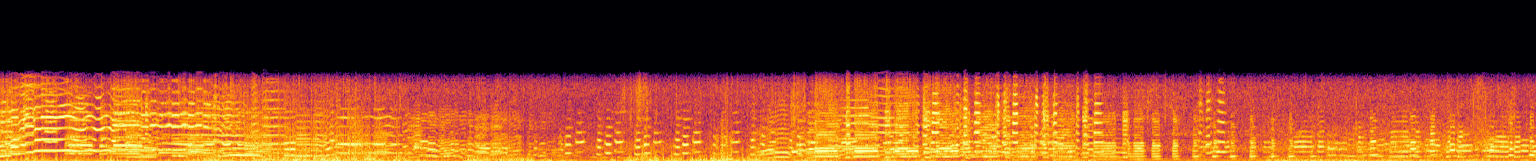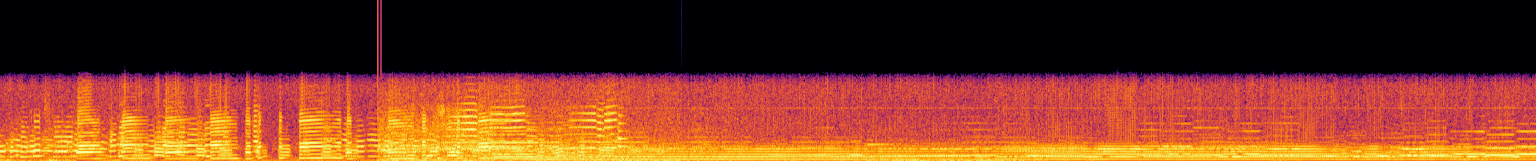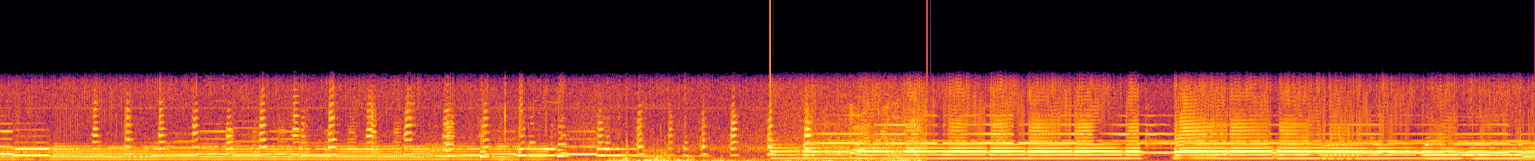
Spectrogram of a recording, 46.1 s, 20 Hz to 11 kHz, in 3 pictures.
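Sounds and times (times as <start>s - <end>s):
brass instruments holding a chord: 0.0s - 46.0s
low microphone rumble: 0.0s - 46.0s
street band horns playing: 0.0s - 46.0s
low rumble: 19.0s - 26.8s.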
